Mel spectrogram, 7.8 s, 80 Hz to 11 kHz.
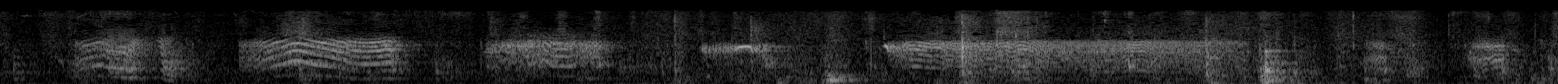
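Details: Labrador Retriever puppies of the Honeydark H litter, born 23.02.2012, indoors: high, wavering whines and drawn-out squeals overlapping, some rising and falling in quick undulations, with a faint background hum.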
